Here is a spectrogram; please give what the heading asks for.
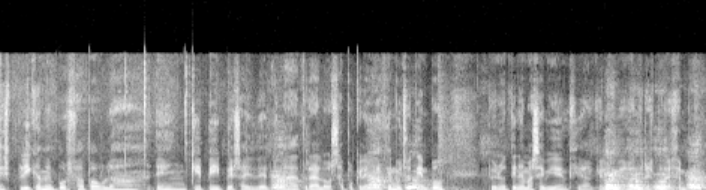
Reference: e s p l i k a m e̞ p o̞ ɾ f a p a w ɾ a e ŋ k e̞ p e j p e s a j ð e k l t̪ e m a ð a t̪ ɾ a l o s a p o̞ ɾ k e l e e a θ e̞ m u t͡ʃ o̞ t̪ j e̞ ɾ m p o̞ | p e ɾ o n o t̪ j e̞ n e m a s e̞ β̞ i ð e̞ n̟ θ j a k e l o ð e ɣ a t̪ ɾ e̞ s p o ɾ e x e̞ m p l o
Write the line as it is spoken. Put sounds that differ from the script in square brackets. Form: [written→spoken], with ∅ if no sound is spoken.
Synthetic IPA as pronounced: e s p l i k a m e̞ p o̞ ɾ f a p a w [ɾ→l] a e ŋ k e̞ p e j p e s a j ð e [k→∅] l t̪ e m a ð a t̪ ɾ a l o s a p o̞ ɾ k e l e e a θ e̞ m u t͡ʃ o̞ t̪ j e̞ [ɾ→∅] m p o̞ | p e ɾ o n o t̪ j e̞ n e m a s e̞ β̞ i ð e̞ n̟ θ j a k e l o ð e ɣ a t̪ ɾ e̞ s p o ɾ e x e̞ m p l o

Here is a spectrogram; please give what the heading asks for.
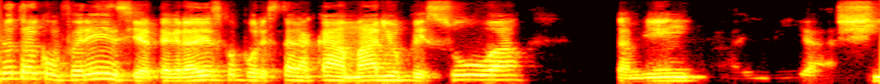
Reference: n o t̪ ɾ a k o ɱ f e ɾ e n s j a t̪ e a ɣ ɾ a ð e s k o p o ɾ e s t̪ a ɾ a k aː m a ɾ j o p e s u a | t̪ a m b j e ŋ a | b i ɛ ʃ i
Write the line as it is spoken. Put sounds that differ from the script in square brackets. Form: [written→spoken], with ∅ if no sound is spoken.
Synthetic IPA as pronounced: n o t̪ ɾ a k o ɱ f e ɾ e n s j a t̪ e a ɣ ɾ a ð e s k o p o ɾ e s t̪ a ɾ a k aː m a ɾ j o p e s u a | t̪ a m b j e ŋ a | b i [ɛ→a] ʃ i

